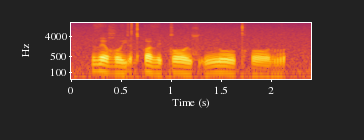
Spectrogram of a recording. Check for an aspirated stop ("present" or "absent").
present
